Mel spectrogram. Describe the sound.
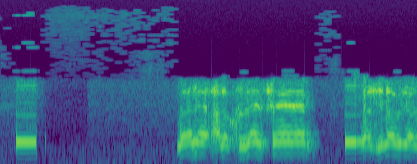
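Telephone tones mark a call connecting on a radio phone-in show. Two short, steady beeps are each followed by people talking.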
